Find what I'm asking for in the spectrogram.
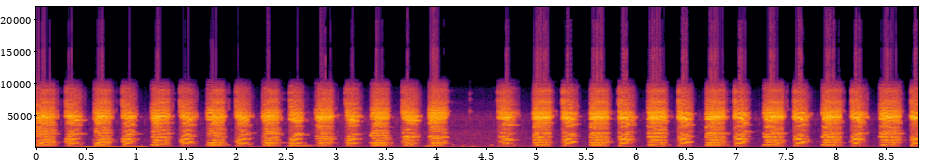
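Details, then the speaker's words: Hyundai i10 front suspension, wheel rocked side to side: dry high-pitched creak about every half second, the kirr-kirr noise heard over humps and steering; traced to the lower arm, a dry rusted lower ball joint. "ആ sound നമുക്ക് കിട്ടുന്നത് ഇതിന്റെ lower ആമിന്റെ ഭാഗത്തുനിന്നാണ് ആ ഒരു sound കിട്ടുന്നത്"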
